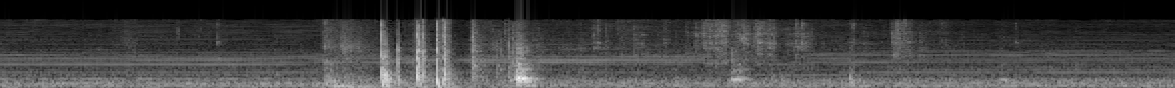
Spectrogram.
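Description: Electric hair clippers buzzing steadily, with a short cluster of loud knocks and clatter about two to three seconds in as the phone is handled.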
